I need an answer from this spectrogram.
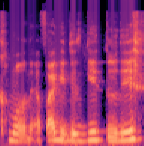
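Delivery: imploring, begging, pleading tone. Retelling own words while sick on Wednesday: imitating own begging.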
